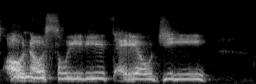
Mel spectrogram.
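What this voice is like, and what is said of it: Imitates his mother's voice. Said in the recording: “This is my mom voice.”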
